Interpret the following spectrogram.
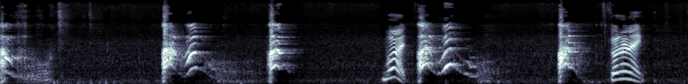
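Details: Maltese in a noisy back-and-forth with another dog: sharp yaps and arching whiny barks in short groups, with a person's voice heard at the start.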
